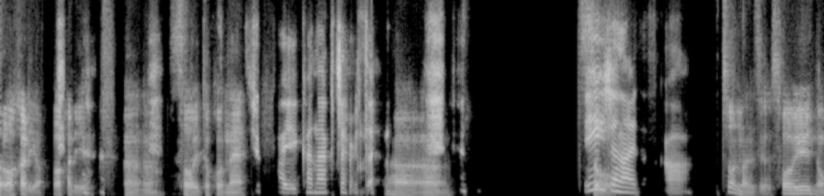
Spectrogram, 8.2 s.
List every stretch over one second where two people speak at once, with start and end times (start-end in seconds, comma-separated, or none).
none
